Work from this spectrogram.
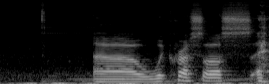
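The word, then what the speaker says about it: WIXOSS: I know it's pronounced Wicross. I just like to call it Wicrossos because the cross is meant to be cross, but then there's still os after the cross.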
